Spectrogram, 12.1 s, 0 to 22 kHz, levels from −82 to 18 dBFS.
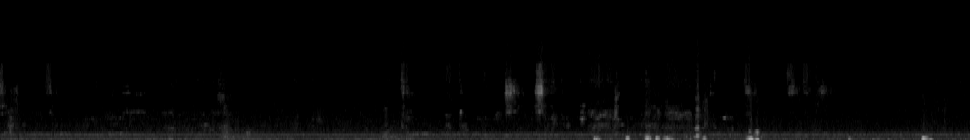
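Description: Nothing in the recording stood out as a technical problem on listening.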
